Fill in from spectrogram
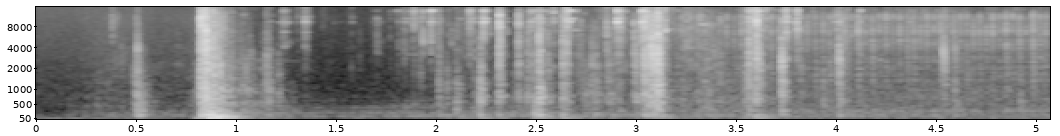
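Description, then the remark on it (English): A car door slams shut with one loud, heavy thud, followed by several seconds of light metallic jingling and clicking, like keys rattling. No one speaks. “I'm about to slam the door once again.”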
